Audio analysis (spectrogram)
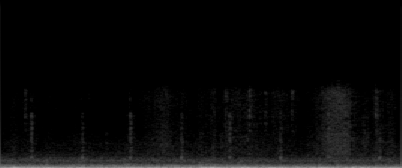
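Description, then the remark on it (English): A Mercedes A-Class drives steadily in heavy traffic along a German city road. Its low engine and tire rumble fill the sound with a constant, even drone, with no talking. “Man, this is a really comfortable car. I wish I had one of these.”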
